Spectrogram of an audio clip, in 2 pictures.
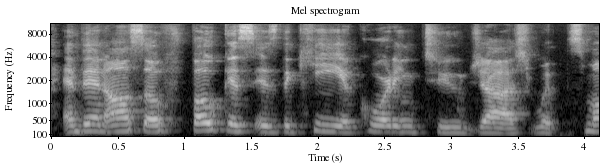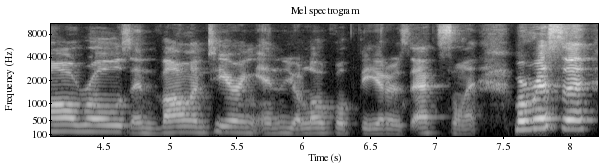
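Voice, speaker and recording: Affirming woman hosting a talk show. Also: fairly low pitch. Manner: affirming, recaps guests' points. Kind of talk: conversational interviewing.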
